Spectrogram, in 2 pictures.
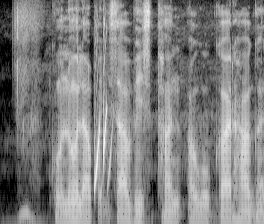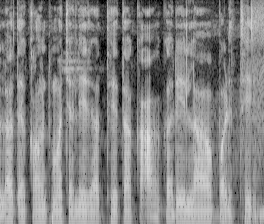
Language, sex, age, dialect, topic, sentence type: Chhattisgarhi, male, 18-24, Central, banking, question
